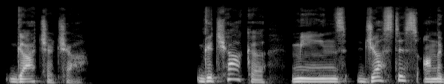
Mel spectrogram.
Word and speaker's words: Gacaca: It turned to an old tradition called Gacaca, pronounced Gachacha.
